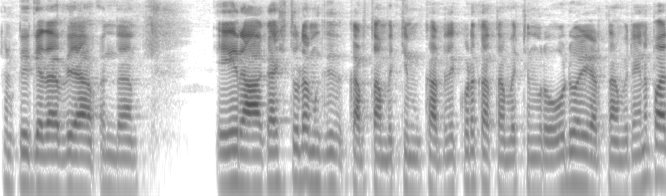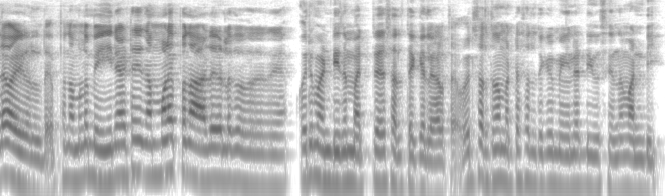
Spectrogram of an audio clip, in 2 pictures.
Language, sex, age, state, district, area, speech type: Malayalam, male, 18-30, Kerala, Wayanad, rural, spontaneous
